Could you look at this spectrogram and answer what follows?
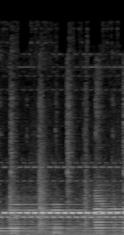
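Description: A mobile phone rings with a bright electronic ringtone, its rapid pulsing tone repeating evenly, loud and close, with no voices.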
